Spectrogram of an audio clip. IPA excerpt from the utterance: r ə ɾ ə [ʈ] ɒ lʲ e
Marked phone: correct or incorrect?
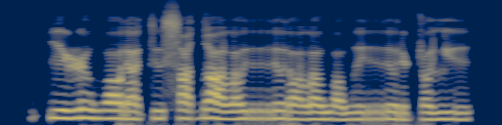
correct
